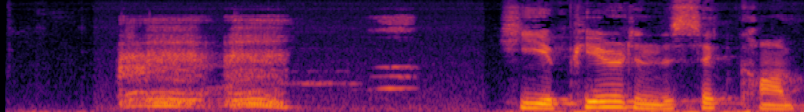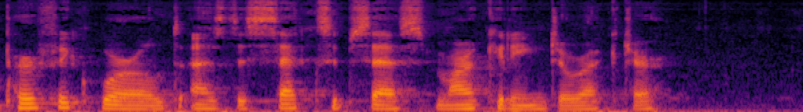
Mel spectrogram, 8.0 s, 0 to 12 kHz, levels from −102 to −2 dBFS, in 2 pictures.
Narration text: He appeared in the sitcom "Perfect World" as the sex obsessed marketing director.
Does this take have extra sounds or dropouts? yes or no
yes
